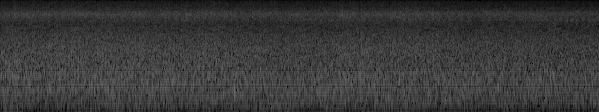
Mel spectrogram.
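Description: Steady rushing of a swollen, fast-flowing flood river.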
